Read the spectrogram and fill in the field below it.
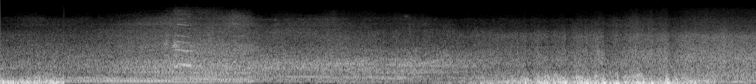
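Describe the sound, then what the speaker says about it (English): Strong wind roars across a coastal headland and buffets the microphone in a loud, continuous rush, with heavy low rumbling gusts that swell even stronger toward the end. "Man, it is windy."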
